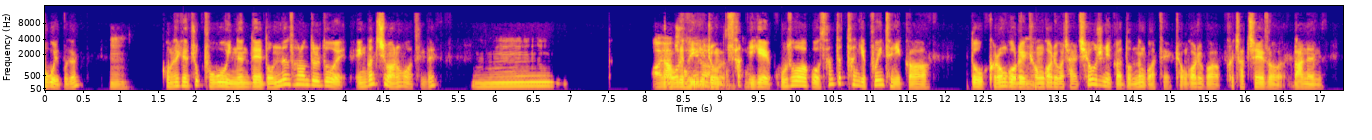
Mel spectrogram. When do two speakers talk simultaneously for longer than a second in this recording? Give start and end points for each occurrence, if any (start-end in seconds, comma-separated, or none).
8.2-9.5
